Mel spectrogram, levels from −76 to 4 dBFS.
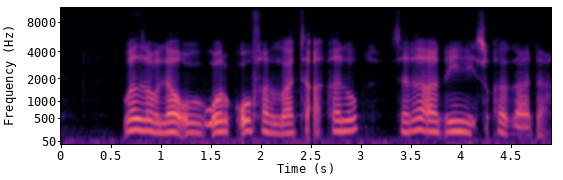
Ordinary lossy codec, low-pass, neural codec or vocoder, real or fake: none; none; autoencoder, 22.05 kHz, a latent of 192 numbers a frame, VITS, trained on many speakers; fake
